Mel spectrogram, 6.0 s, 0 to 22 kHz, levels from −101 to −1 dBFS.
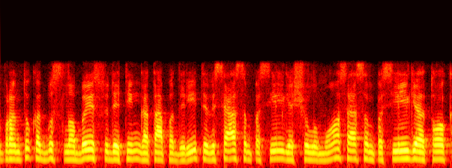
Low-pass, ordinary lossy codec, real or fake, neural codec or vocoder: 5.4 kHz; Opus, 24 kbps; real; none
